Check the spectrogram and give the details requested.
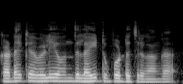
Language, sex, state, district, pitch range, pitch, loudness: Tamil, male, Tamil Nadu, Kanyakumari, 130-150 Hz, 145 Hz, -16 LUFS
